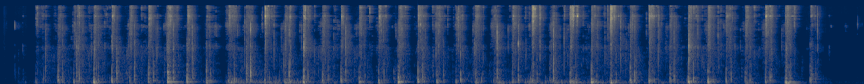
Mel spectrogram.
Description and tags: Running on concrete, indoors
Running - Concrete floor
